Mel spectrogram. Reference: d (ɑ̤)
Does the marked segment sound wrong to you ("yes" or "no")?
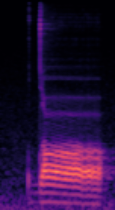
yes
